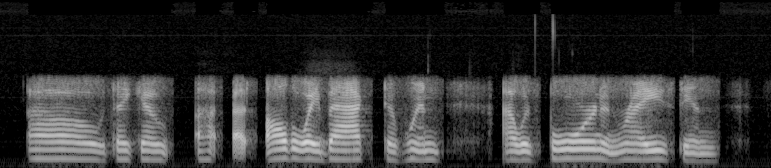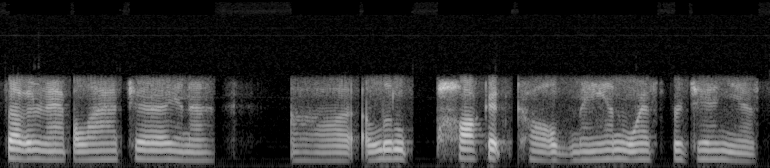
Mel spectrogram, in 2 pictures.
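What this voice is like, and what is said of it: Appalachian mountain twang accent. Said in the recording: “you've got a little bit of an accent going on there ... I'm a mountain girl, so I got that mountain twang”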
